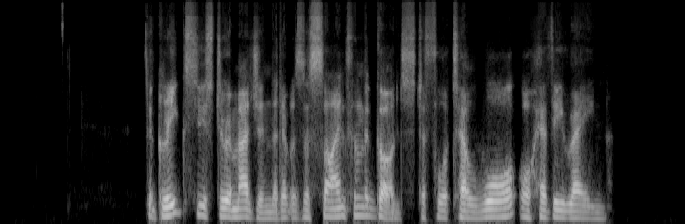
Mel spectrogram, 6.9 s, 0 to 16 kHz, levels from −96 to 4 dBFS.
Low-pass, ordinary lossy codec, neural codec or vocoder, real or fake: 14.4 kHz; Opus, 16 kbps; codec, 44.1 kHz, 2.6 kbps, SNAC; fake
